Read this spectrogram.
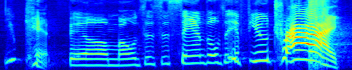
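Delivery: mocking, slow taunt, a touch of Satan; whispering Satan. Satan taunting Joshua in the loop, lightly voiced mocking whisper. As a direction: sneer the doubt at him slowly. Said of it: "Satan was whispering things to him".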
